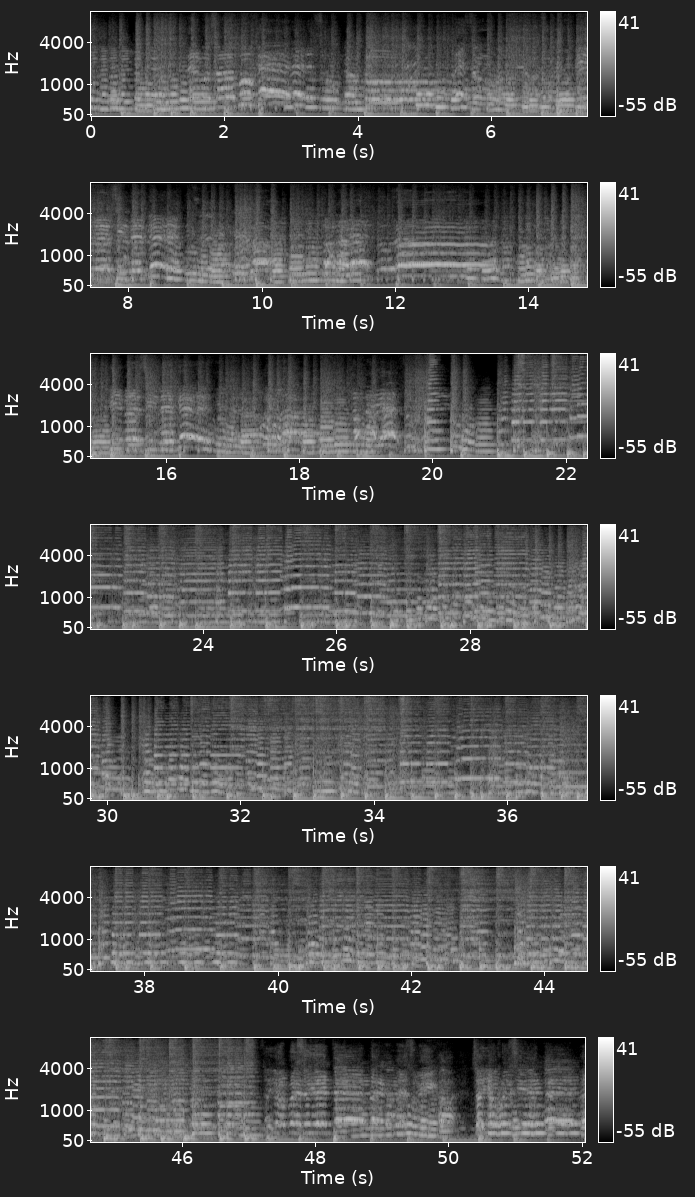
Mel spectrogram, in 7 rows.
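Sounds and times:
saxophones and trumpet melody: 0.0s - 47.6s
steady bass drum beat: 0.0s - 49.5s
tuba bass line: 0.0s - 52.0s.

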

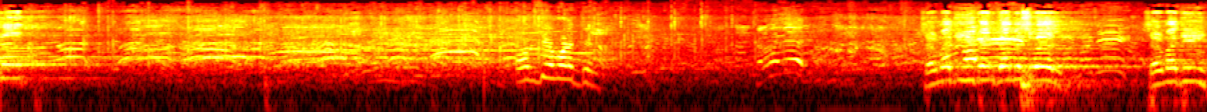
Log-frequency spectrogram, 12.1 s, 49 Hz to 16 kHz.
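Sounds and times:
crowd chatter: 1.4s - 12.0s.

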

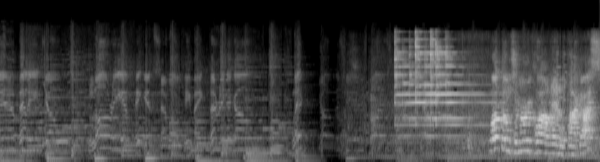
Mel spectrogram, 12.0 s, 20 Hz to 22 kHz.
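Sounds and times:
country music: 0.0s - 12.0s
bell ringing loudly: 7.9s - 12.0s.

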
